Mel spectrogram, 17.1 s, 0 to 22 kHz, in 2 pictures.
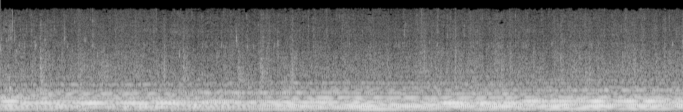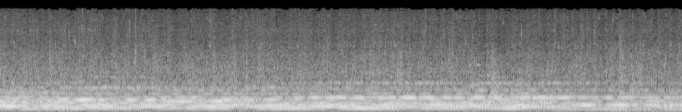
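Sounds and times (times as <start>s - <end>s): calm new-age music: 0.0s - 17.0s
rain falling into water: 0.0s - 17.0s.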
